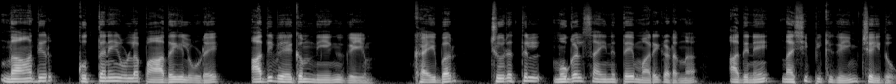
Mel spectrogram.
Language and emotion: Malayalam, neutral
